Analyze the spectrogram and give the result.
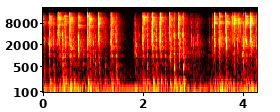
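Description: Fingertips of both hands type on a full-size backlit mechanical computer keyboard with plastic keycaps, producing a rapid stream of short, bright clicks and clacks. There are brief pauses near 1.7 and 3.2 seconds. A steady low hum runs underneath throughout.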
